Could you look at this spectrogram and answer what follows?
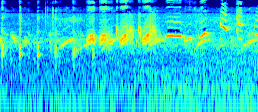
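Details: Caged Chinese hwamei with a varied phrase: a few short clipped notes, then rising slurred whistles and a burst of rapid high twittering near the end.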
